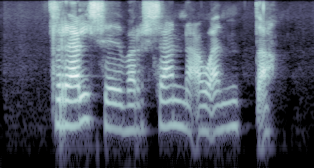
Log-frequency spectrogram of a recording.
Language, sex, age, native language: Icelandic, female, 9, Icelandic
